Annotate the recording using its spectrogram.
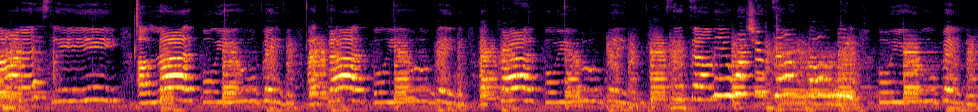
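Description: A pop song performed live: a woman singing in bending phrases over keyboard accompaniment.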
